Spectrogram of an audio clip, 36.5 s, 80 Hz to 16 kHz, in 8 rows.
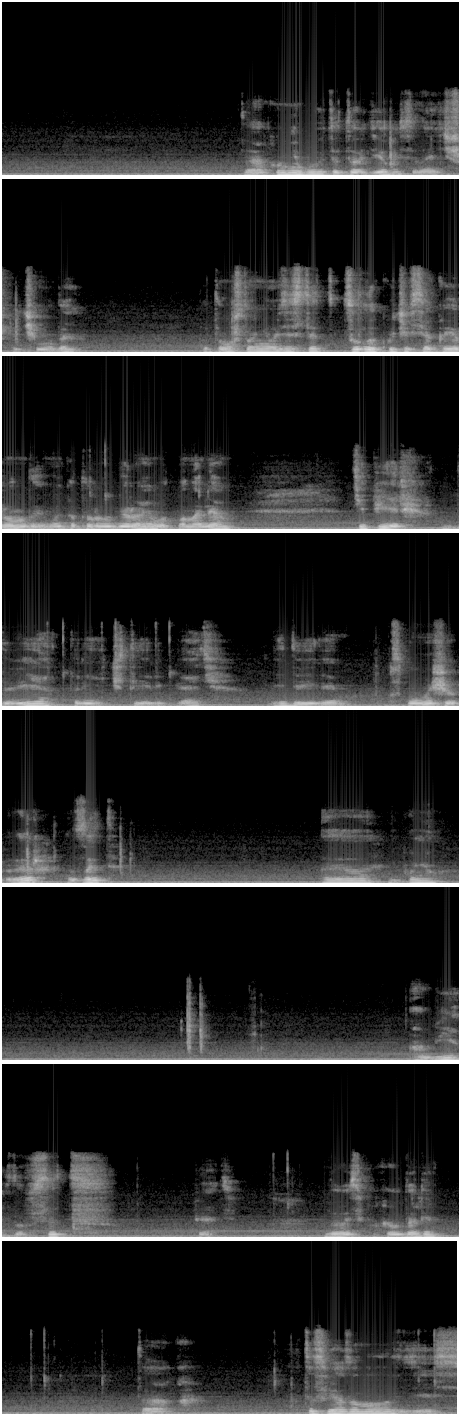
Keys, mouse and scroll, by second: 4.7 ctrl+z, 10.0-10.7 drag, 14.2-16.1 drag, 30.1-30.5 drag, 32.3 click, 33.0-36.0 middle drag, 36.2 click.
